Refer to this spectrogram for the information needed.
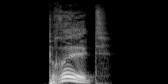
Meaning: inflection of brüllen: 1. third-person singular present 2. second-person plural present 3. plural imperative
- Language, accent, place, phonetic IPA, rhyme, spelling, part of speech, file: German, Germany, Berlin, [bʁʏlt], -ʏlt, brüllt, verb, De-brüllt.ogg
